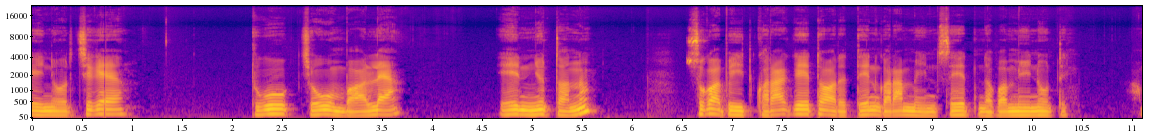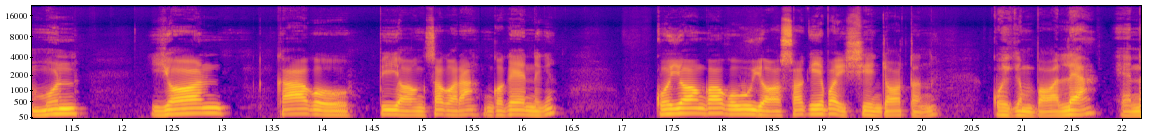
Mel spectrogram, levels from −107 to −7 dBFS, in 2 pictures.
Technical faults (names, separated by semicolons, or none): block of digital silence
